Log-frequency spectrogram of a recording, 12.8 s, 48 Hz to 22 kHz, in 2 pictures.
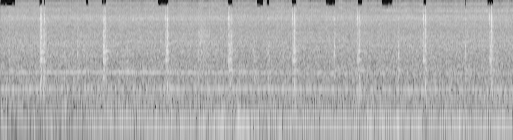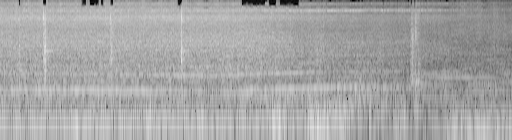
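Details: Toyota Avanza Veloz automatic, light braking: a sharp regular knock about every 0.8 seconds over a steady hum. The brake disc is warped, and on-car disc machining is recommended.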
